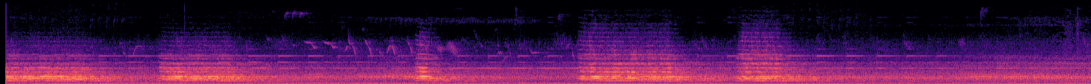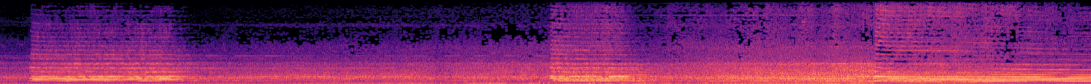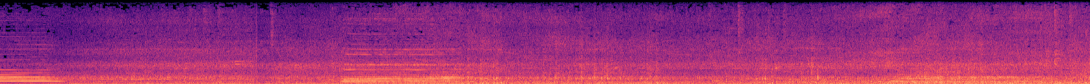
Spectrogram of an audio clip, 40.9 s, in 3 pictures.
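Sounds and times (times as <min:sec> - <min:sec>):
locomotive air horn: 0:00.1 - 0:01.3, 0:02.0 - 0:03.2, 0:05.2 - 0:05.8, 0:07.2 - 0:10.2, 0:14.0 - 0:16.4, 0:20.3 - 0:22.8, 0:23.5 - 0:28.7, 0:31.5 - 0:33.2, 0:38.4 - 0:40.2.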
